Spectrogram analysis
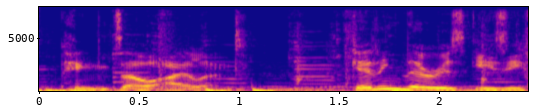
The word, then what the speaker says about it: Peng Chau: It's actually pronounced Pengzhou Island.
